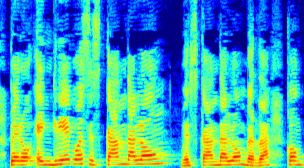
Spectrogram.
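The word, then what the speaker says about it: σκάνδαλον: Se dice escándalon. Escándalo. Fíjense, e esto es tremendo porque muchos, muchos usamos esta palabra escándalo, ¿verdad? En nuestro idioma escándalo, pero en griego es escándalón. escándalon, ¿verdad?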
